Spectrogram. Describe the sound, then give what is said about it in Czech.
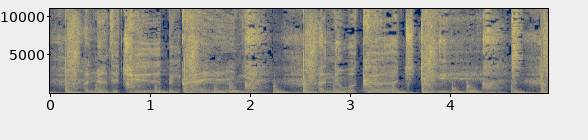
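A loud, polished pop song, a newly released single with a slight change of genre, plays: a sung vocal line rides over a steady beat, deep bass and layered synths, with the full mix continuing throughout and no talking over it. “Protože vypustil nový single, hmm.”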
